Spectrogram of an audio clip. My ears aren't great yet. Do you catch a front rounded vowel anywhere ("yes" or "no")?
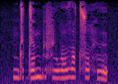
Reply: yes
